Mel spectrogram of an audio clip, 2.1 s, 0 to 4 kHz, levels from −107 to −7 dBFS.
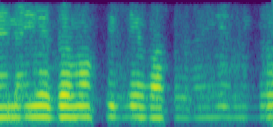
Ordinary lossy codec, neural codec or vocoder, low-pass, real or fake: none; none; 3.6 kHz; real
